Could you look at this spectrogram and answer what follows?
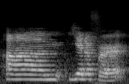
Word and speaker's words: Yennefer: I may have said her name wrong last time. Yennefer, and so I want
